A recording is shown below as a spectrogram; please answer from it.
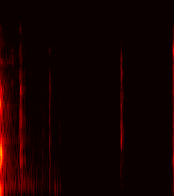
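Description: Near silence in a pause between spoken sentences, with a single faint click about one and a half seconds in.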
